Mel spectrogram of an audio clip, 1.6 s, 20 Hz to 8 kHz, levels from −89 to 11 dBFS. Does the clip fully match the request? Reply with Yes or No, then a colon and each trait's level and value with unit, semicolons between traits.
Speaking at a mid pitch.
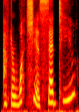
No: very high, 280 Hz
